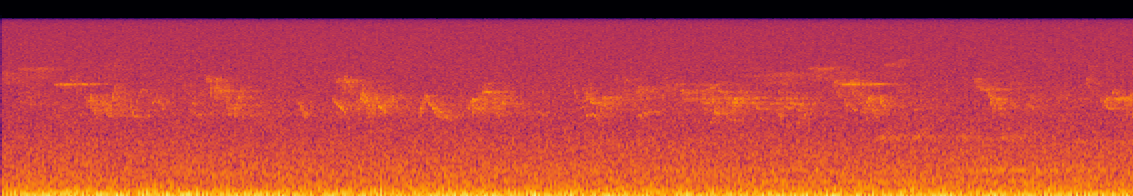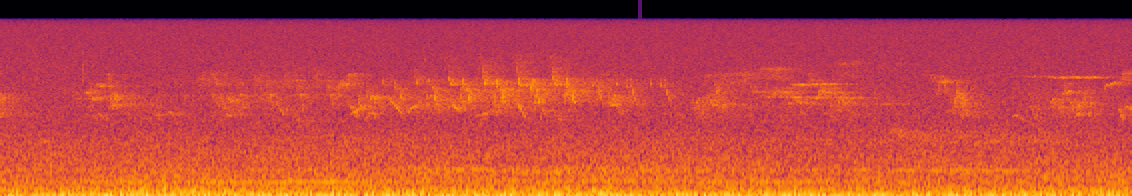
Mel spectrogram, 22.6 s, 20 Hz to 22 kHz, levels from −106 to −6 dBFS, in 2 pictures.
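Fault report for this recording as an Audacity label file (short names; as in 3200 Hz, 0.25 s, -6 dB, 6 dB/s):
17.710000	17.710000	pop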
